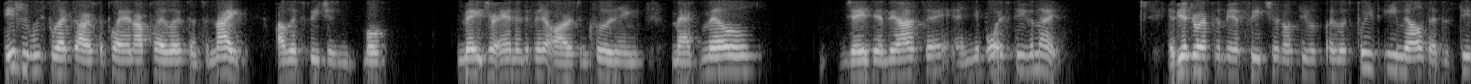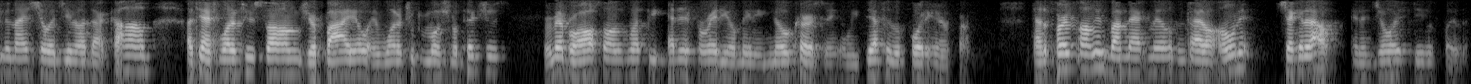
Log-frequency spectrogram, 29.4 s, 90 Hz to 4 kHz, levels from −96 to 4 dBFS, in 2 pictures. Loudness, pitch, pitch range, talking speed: -28 LUFS, 135 Hz, 125-155 Hz, 200 wpm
